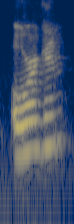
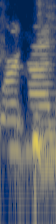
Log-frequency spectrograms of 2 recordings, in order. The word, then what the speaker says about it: Oregon: Say Oregon. Oh. Oregon? What happened? Because you said it. Some people say Oregon versus Oregon.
